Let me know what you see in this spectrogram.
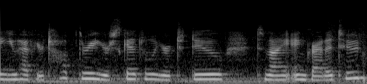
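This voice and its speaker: Spoken at a moderate pace with lively intonation, the voice comes through over noticeable background noise. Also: woman. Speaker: lifestyle vlogger. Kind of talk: product review. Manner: soft-spoken; casual.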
